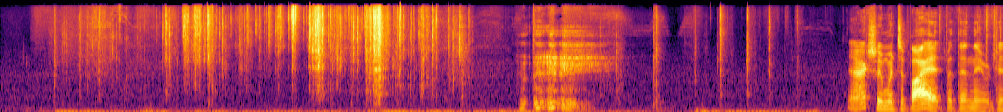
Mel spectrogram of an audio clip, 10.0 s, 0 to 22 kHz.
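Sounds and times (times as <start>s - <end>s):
cards flipped through by hand: 6.5s - 8.1s.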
